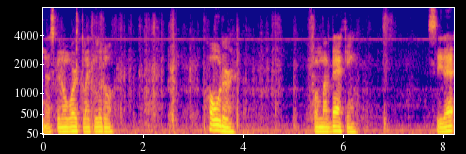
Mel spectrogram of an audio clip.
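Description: This man's low voice has a dark, mellow tone and little pitch movement, moving at a slow pace with long, frequent pauses.

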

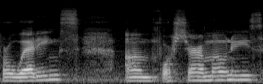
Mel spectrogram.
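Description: A woman with an American accent speaks in a fairly low, flat monotone over light background noise. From Navajo reservation, Arizona. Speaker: cultural educator. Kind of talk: educational talk to camera. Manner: hesitant, many fillers. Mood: calm, warm, unhurried. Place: home room.

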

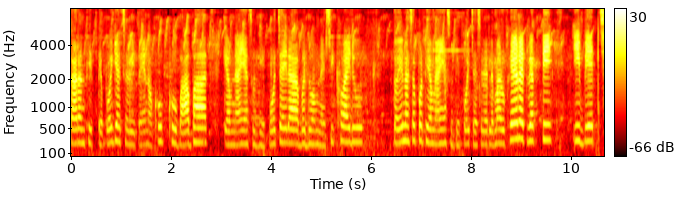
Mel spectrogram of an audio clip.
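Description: A woman with a high pitch keeps her intonation fairly even while noticeable background noise plays behind her. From Gujarat, Bhavnagar. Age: 20s. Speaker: vlogger. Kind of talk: Q&A vlog chat.

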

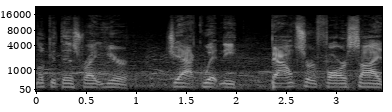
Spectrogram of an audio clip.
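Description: Noticeable noise in the background behind a man's moderately paced talk. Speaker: color commentator, lacrosse analyst. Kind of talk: color analysis over replays, breaking down plays and praising players. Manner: enthusiastic, effusive, uses player slang like juice goal; long run-on explanations during replays.

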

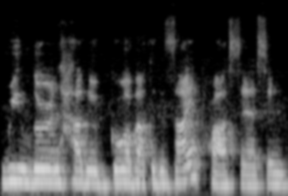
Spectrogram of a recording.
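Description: Somewhat breathy, a woman speaks with ordinary pitch variation. Her pace is moderate. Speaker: panelist. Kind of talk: interview answer. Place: home room. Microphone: video call.

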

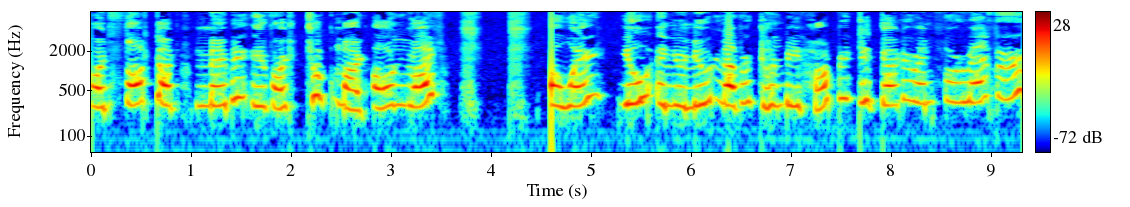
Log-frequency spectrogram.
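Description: This is a cartoonish character voice with high pitch. It moves at a fairly slow pace. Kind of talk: comic overacting. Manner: melodramatic, mopey, then snide.

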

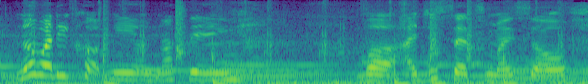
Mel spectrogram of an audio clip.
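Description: With clear music in the background, a woman speaks at a fairly slow pace in a Nigerian accent. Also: dry sound with no echo. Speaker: stay-at-home mother. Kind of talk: vlog talk to camera. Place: garden. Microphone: phone near.

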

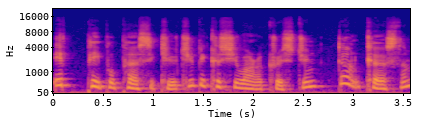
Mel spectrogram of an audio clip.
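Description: A woman at a fairly slow pace, her pitch swinging very widely, over a quiet background. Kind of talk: scripture reading. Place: home room. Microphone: studio mic.

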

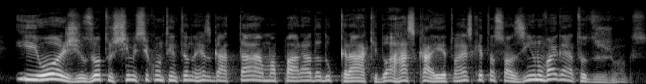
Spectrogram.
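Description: A man's high-pitched voice carries lively intonation at a moderate pace. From Brazil. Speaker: podcast guest; podcast guest, football commentator. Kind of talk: casual chat. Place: studio. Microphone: studio mic.

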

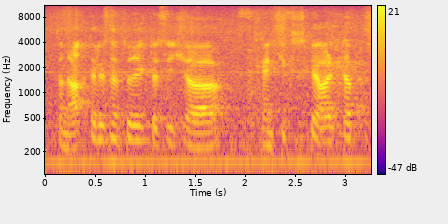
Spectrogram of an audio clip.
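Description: A man speaks rather quickly while loud noise fills the background. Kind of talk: interview answer. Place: cafe.

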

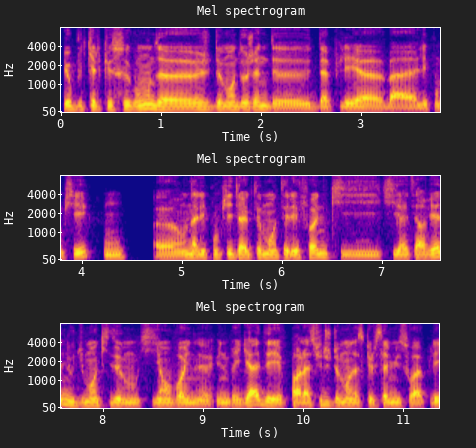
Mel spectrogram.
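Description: Delivering his words very fast, a man keeps his intonation fairly even. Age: young. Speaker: sports coach. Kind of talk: TV interview. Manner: hesitant. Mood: serious, slightly nervous. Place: studio. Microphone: lapel.

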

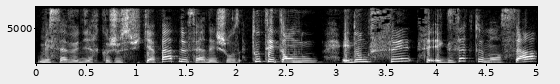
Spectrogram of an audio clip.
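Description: This woman has a high voice. Her pitch swings very widely. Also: moderate pace. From Belgium. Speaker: journalist and author; journalist. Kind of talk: testimony. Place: studio. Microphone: lapel.

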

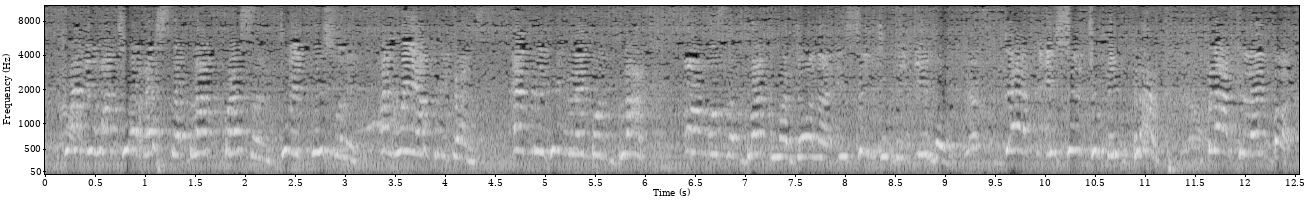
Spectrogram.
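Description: Loud background noise fills the recording. Over it, a man speaks at a moderate pace. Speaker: protest speaker. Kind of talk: protest speech. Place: street. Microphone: handheld.

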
